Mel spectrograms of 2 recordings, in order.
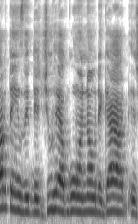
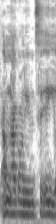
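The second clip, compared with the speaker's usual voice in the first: normal talking voice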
